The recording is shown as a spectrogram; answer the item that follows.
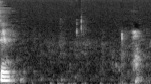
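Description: A spoken phrase trails off at the start, then near silence broken by a few faint clicks.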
